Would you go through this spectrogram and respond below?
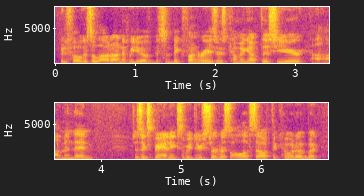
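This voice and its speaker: A man's voice: mid-range voice, flat delivery, fast, slight background noise. An American man giving conversational answers as an interview guest on a podcast. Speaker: podcast guest, nonprofit founder.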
